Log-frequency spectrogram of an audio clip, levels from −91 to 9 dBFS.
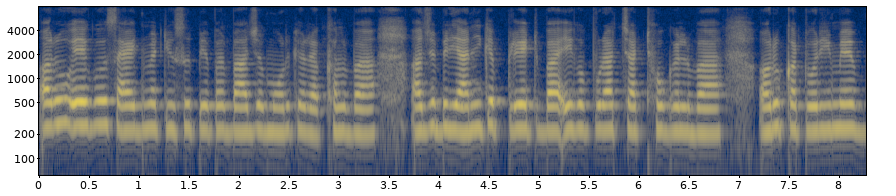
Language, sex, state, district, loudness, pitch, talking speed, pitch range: Bhojpuri, female, Uttar Pradesh, Gorakhpur, -18 LUFS, 230 Hz, 210 wpm, 220-240 Hz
